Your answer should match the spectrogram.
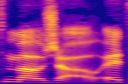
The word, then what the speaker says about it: Mongeau: It's Mongeau. It's French, the way it's like pronounced.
